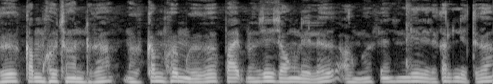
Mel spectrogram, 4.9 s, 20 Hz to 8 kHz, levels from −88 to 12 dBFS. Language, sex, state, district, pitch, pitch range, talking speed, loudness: Wancho, male, Arunachal Pradesh, Longding, 125 Hz, 120-135 Hz, 205 wpm, -18 LUFS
